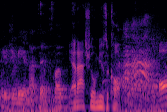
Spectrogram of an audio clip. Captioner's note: laughter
